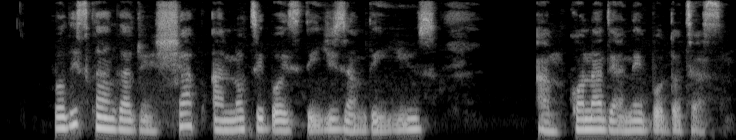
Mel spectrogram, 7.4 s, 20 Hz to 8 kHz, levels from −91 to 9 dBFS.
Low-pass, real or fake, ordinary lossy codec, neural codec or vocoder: none; real; none; none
